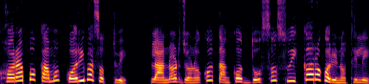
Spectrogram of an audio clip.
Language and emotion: Odia, disgusted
